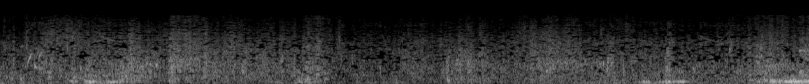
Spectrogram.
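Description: Water sloshing and lapping around animals moving in a river, with a few low thuds and a louder low rumble near the end.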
